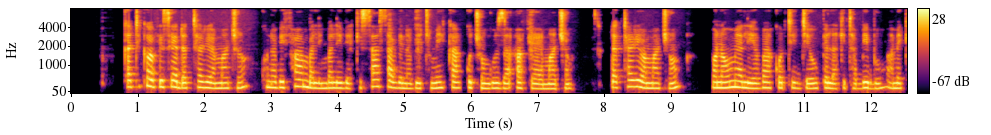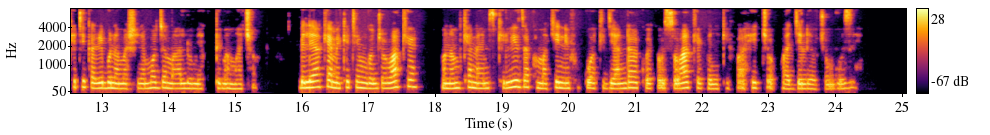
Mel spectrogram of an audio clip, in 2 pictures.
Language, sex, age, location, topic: Swahili, female, 18-24, Nakuru, health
